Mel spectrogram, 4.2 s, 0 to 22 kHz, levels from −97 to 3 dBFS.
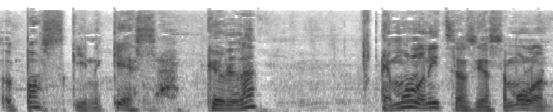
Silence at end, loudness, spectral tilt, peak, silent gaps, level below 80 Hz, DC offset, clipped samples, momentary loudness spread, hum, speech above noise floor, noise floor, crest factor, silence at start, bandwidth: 0 s; -20 LUFS; -3 dB/octave; -4 dBFS; none; -52 dBFS; under 0.1%; under 0.1%; 8 LU; none; 27 dB; -47 dBFS; 18 dB; 0 s; 16 kHz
